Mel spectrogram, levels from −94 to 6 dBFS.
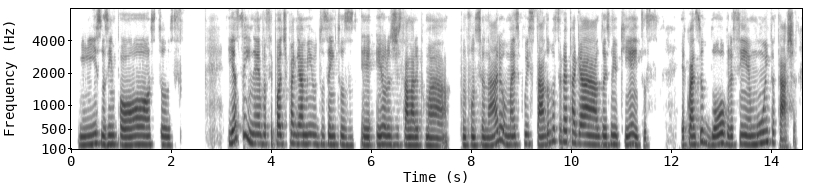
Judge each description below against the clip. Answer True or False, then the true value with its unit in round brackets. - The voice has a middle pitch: True (180 Hz)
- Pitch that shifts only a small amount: True (2.0 semitones)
